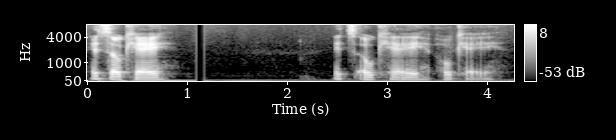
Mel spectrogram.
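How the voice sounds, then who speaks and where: A young Swedish independent animator chats casually on a livestream, answering viewer questions hesitantly and softly with lots of ums and restarts. His voice is fairly low, steady in tone, creaky, and extremely slow.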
